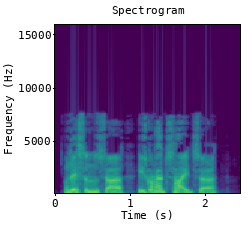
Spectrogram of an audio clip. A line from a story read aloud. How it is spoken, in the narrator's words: said Willikins urgently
